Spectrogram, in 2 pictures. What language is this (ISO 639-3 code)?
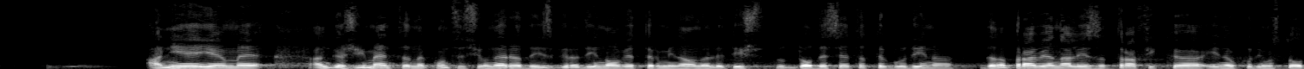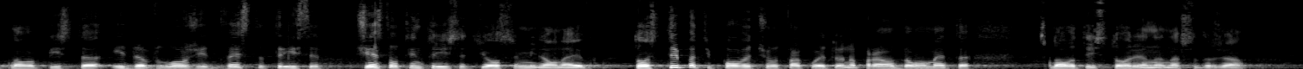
bul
